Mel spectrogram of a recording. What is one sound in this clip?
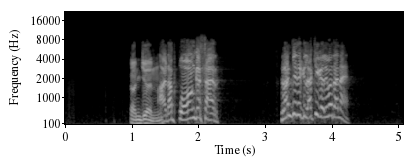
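A man speaks loudly and with animation, close by.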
